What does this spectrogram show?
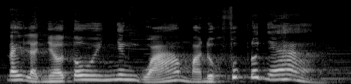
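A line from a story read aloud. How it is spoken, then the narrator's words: Cheerful, delighted. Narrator (Vietnamese): khi nghe mọi người tán dương mình, mặt ông tươi lên, hớn hở bảo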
